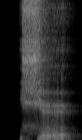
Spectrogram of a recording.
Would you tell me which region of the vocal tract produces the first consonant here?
palate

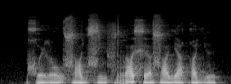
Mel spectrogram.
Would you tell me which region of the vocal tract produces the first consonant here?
uvula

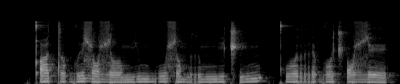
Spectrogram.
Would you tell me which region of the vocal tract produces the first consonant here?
uvula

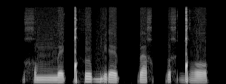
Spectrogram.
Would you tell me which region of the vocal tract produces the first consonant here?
uvula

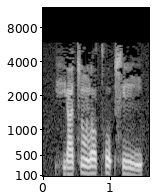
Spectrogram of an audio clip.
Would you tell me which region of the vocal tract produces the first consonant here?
throat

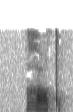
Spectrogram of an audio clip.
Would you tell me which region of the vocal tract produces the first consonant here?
uvula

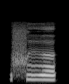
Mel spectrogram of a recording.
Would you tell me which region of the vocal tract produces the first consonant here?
lips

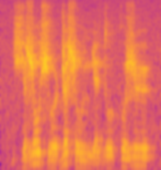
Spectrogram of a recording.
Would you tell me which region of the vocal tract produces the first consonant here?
palate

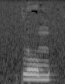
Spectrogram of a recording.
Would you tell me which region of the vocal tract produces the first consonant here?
lips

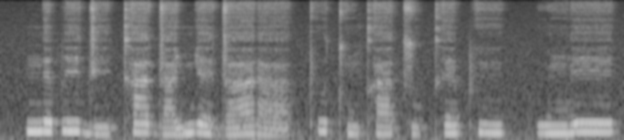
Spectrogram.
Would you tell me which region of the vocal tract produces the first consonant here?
velum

